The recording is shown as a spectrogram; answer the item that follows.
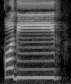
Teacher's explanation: را سے پہلا حرف یا ہے جو کہ ساکن ہے تو یا سے پہلے والا حرف ہے دال. اب دال کے نیچے زیر ہے تو اس لیے ہم را کو باریک پڑھیں گے.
